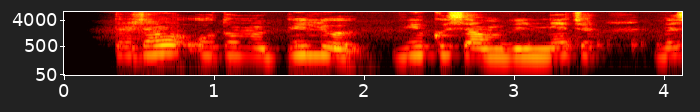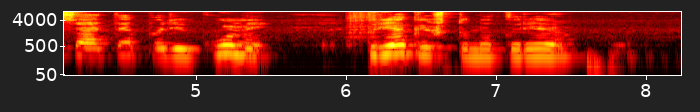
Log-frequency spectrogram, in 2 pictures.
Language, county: Lithuanian, Vilnius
